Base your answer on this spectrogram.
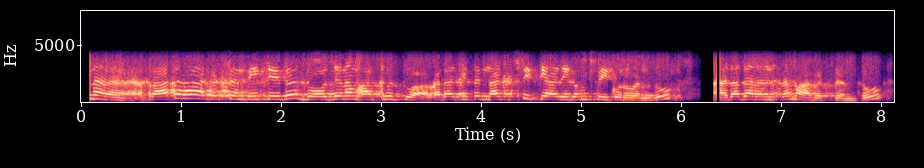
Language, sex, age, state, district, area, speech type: Sanskrit, female, 18-30, Kerala, Thrissur, urban, conversation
